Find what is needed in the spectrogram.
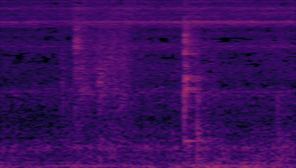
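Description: Quiet room tone with two faint clicks, about half a second and a second and a half in, as a large plastic vegetable-oil bottle is lifted and handled.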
